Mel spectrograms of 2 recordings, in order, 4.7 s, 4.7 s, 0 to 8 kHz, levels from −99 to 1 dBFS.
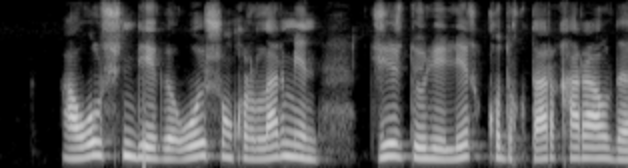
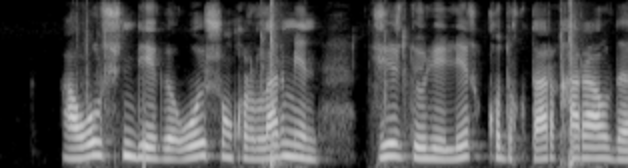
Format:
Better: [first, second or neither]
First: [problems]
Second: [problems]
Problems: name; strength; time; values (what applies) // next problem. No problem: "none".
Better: first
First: none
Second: background sound (Microwave oven); 17 dB below the speech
